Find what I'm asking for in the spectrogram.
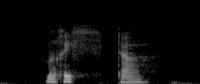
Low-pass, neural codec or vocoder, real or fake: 7.2 kHz; none; real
